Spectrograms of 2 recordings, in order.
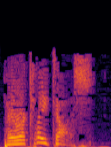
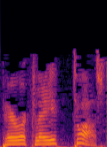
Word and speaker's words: parakletos: That's P-A-R-A-K-L-E-O. Parakaleo. Parakaleo. And it comes from the Greek word parakletos. Parakletos. Well, just P-A-R-A-K-L, long E, parakletos, T-O-S, parakletos, which comes from parakaleo.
